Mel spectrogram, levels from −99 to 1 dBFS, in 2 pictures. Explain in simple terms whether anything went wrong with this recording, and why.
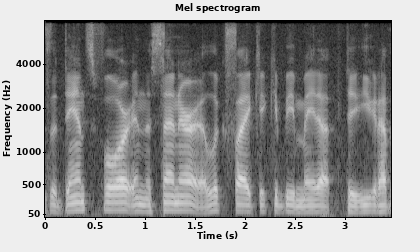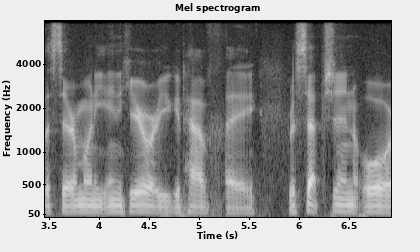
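Sound dropped by the voice detector happens at 0.02–0.05 s, 1.16–1.19 s (right after "dance floor in the"), 1.82–1.91 s and 6.23–6.26 s. In each spot, a brief slice of speech gives way to a flat hiss. The likely cause is the sending side's voice detector mistaking that bit of speech for background, so it stopped sending and the receiver filled the gap with artificial noise.

Comfort noise in place of the background appears at 2.93–3.02 s (between "could be made up" and "you could have the"), at 5.12–5.27 s (after "here or you could") and at 5.63–5.90 s. In these pauses the real room sound is swapped for a smooth, featureless hiss. It is clearly quieter in the first pause, slightly louder in the second and about the same in the third. This is likely because the sender stops transmitting when it hears no talking.

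Onset clipped by the voice detector occurs at 2.99–3.02 s, where "you could have the" begins abruptly with its soft start missing. The likely reason is that the detector was slow to notice speech resuming, so those first moments were never sent and hiss played instead.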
